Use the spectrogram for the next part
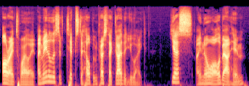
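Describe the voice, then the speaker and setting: Nosy young cartoon sidekick done by a man, chatty, cheeky, rambling, highish clear voice. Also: sing-song, brisk, fairly bright tone, no room sound. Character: chatty, nosy young personal assistant to a pony. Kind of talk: ad-libbed cartoon parody audition example.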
